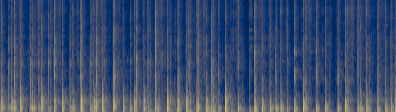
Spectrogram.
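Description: Fingertips tap rapidly on the faces of a small, hollow, empty-looking brown corrugated cardboard box, making about forty quick taps in five seconds. Each tap is a dry, muffled, low hollow thud that stops almost instantly with no ring.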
